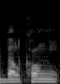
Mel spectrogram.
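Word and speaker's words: balkong: her apartment to the balong. Balong. Balcony. Balcony. Balcony. Balong. Is that how you say it in Swedish? Yeah. Balong. Yeah.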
